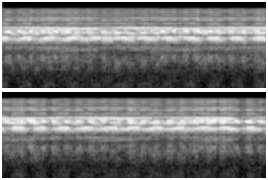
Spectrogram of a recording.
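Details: Many autumn insects singing in a Japanese garden towards dawn: a steady, dense, high-pitched ringing chorus with shimmering pulsed trills layered over a softer, lower chirping, unbroken from start to end.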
